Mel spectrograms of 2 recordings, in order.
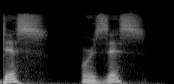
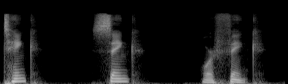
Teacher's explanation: They might substitute a TS or F sound instead of TH. So, the word this could sound like dis or zis, and the word think could sound like tink, sink, or fink.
